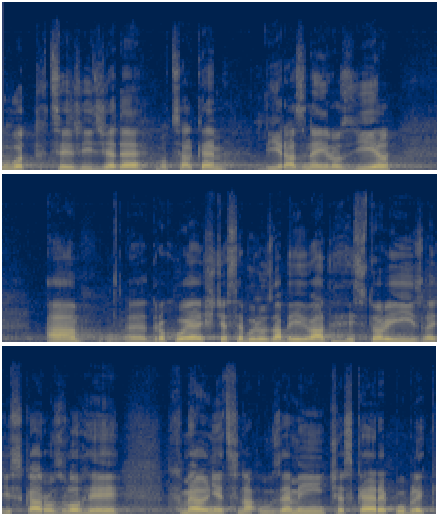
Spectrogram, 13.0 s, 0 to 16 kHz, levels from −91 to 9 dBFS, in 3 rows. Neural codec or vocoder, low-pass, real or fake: none; 14.4 kHz; real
